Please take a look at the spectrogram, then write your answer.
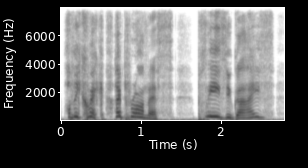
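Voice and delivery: high, loud, pressing promise; desperate plea. A narrator's reading. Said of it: "Max said desperately".

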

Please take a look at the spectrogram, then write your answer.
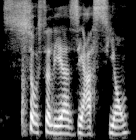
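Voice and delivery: "socialisation" drawn out slowly, as in French; French pronunciation. Real, not acted. Host announcing the next topic, weirdly French. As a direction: slip oddly into French on "socialisation". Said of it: "said it very weirdly and in French".

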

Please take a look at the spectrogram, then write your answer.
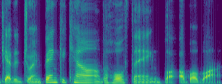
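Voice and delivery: ordinary delivery

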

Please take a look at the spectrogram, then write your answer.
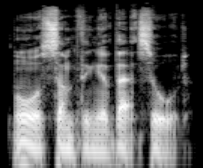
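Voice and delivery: usual speaking voice

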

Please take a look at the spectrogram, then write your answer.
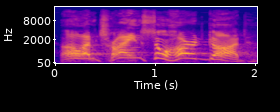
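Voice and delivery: high, loud, slow frustrated plea; frustrated cry. Acted. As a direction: cry out to God in exasperation. Frustrated believer crying to God.

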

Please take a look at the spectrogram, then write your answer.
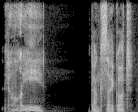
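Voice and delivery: suddenly recognizing his granddaughter; grandpa's sudden relieved recognition; startled grandfather. Acted.

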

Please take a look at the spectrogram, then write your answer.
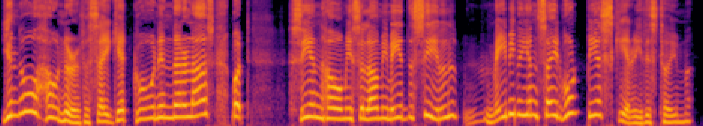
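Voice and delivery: cat hoping it won't be scary; nervous cat. Acted. Al voiced, nervous.

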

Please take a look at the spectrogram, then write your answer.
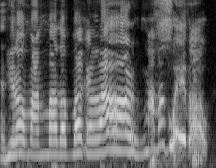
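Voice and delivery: hammed-up grumpy old man hollering; mock old man yell. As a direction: yell at the kids off the lawn. Old man yelling at kids.

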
